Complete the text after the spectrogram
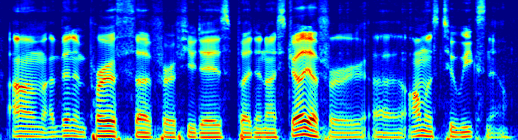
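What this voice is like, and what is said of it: American accent. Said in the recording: “resident American ... I'm from America. I have an exotic accent.”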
